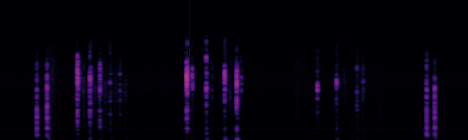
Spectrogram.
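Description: A computer keyboard is tapped to enter a value into a box, giving short bursts of crisp, close key clicks separated by brief pauses, with a soft steady hum underneath.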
